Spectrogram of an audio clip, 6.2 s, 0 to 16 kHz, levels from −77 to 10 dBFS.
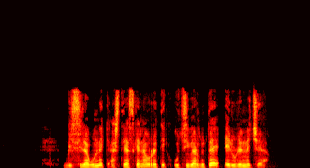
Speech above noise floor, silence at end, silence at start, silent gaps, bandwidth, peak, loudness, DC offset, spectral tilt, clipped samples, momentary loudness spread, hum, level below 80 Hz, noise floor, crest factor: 36 dB; 0.9 s; 1.3 s; none; 8 kHz; 0 dBFS; -16 LUFS; under 0.1%; -3.5 dB/octave; under 0.1%; 9 LU; none; -56 dBFS; -53 dBFS; 18 dB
